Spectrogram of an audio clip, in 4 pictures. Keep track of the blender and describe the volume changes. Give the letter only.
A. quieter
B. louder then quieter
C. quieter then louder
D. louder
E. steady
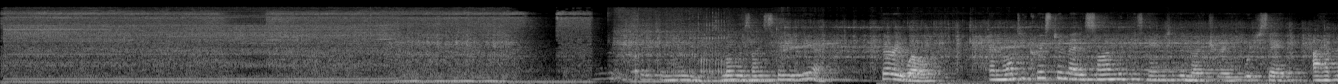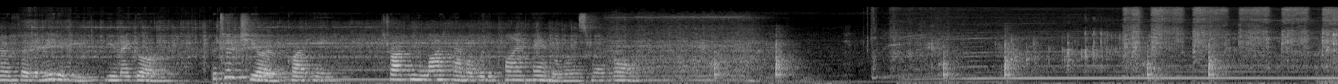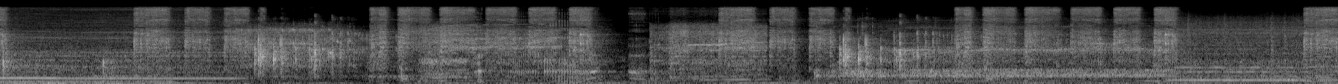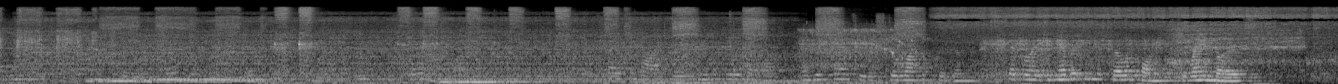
E.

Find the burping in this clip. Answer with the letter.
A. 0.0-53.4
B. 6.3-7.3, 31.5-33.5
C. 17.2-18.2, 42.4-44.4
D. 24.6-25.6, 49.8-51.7
B.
